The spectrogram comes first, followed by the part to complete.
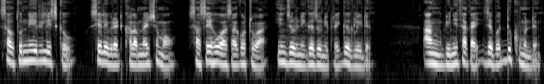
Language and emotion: Bodo, sad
